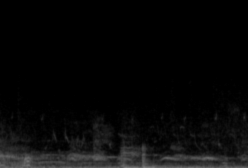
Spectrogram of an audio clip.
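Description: Crows caw in Red Dead Redemption, several harsh calls repeating over a steady bed of outdoor ambience, with no voices in the clip.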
